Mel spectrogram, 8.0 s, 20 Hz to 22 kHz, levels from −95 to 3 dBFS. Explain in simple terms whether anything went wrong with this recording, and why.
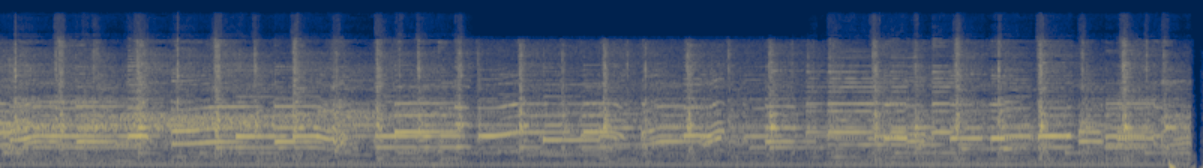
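From 2.96 to 5.59 s the sound turns quieter and faintly hissy: digital radio blending to analogue, as the receiver briefly fell back to FM.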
